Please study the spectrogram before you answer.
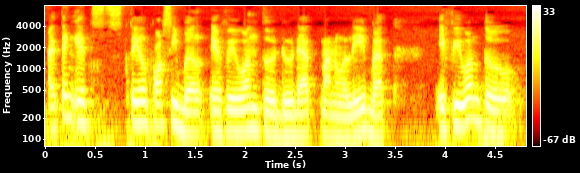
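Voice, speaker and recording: A young man with an Indonesian accent co-hosts a livestream, chatting in English with playful hesitations and fillers. His medium-pitched voice moves at a moderate pace, and the recording is rough.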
